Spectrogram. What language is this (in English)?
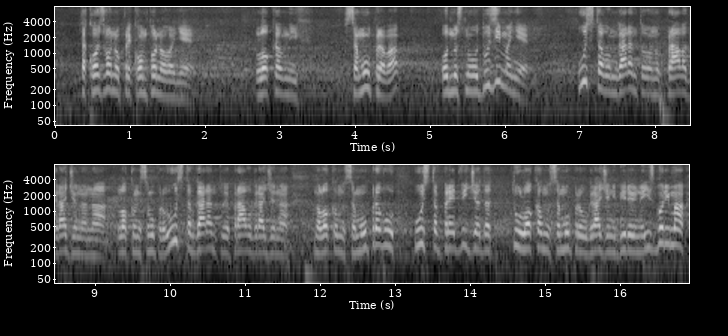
Serbian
